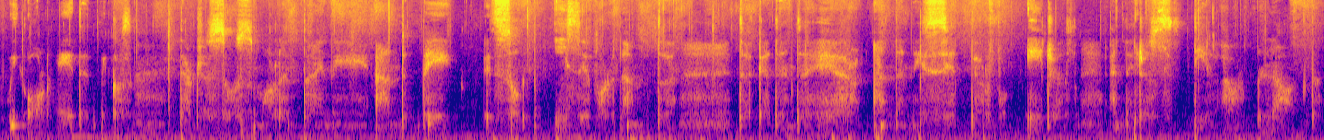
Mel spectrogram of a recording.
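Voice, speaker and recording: This is a lightly acted ASMR roleplay with poor audio, where a woman whispers softly and breathily as an imperious female vampire mistress. She speaks slowly, drawing out her words as she fussily complains and scolds her human familiar.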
